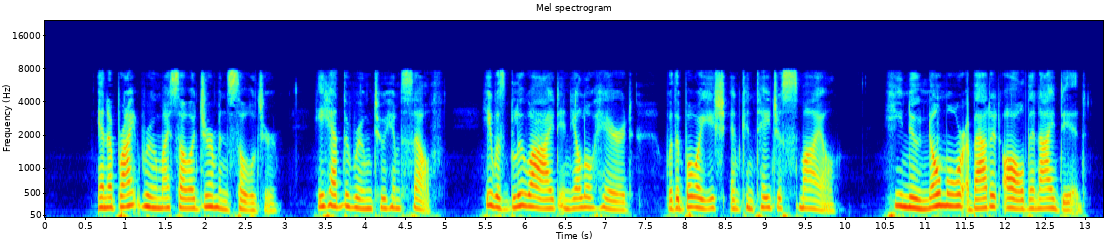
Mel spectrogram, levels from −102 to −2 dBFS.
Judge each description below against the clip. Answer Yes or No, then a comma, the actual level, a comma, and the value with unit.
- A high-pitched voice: Yes, high, 195 Hz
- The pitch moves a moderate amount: Yes, average, 3.0 semitones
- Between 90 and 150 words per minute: No, average, 170 wpm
